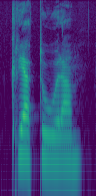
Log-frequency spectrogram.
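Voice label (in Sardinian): "criatura", female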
